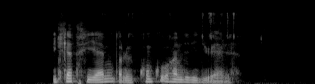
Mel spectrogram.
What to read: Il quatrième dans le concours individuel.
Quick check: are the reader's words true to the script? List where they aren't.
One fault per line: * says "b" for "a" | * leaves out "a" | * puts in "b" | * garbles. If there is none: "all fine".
all fine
